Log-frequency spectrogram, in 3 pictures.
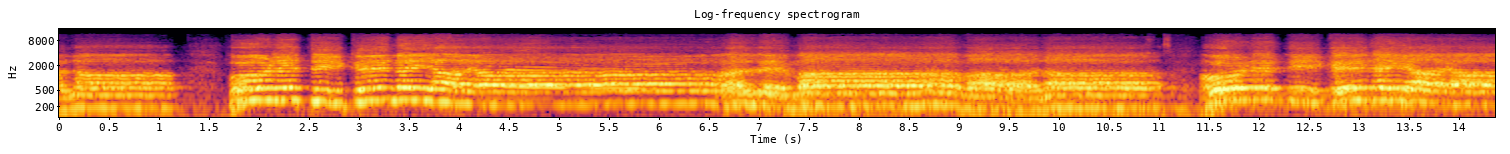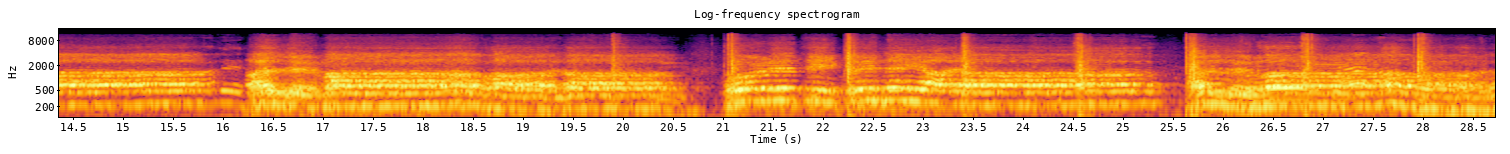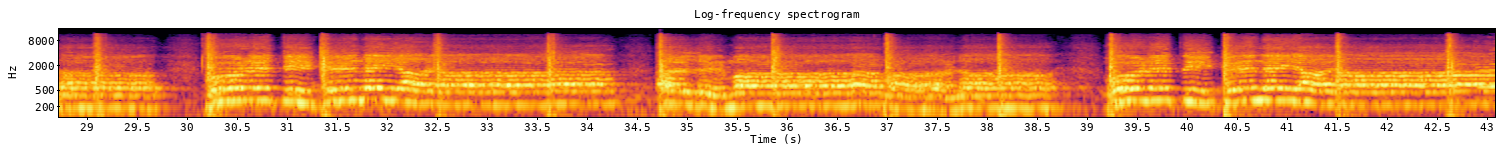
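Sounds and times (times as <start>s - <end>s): men chanting a lament: 0.0s - 43.0s
hands slapping chests: 19.8s - 20.2s, 20.8s - 21.4s, 22.0s - 23.8s, 24.4s - 30.6s, 31.2s - 32.9s, 33.5s - 34.1s, 34.7s - 38.5s, 39.2s - 39.7s, 40.3s - 43.0s.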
